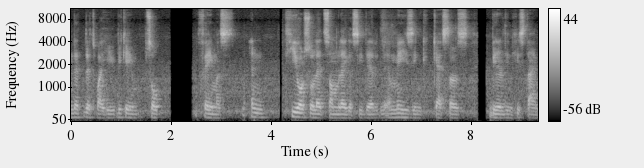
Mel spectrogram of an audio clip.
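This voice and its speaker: A man speaks at a fairly slow pace with a non-native accent, his medium-pitched voice bright and sharp, broken by long, frequent pauses. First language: not English. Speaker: game developer. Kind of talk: podcast discussion. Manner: halting.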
